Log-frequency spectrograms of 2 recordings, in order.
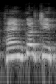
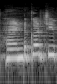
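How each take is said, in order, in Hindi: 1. d की ध्वनि silent रहती है। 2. d की ध्वनि साफ़ बोली जाती है। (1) "हैंकर चीफ पढ़ते हैं" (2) "हैंडकर चीफ नहीं पढ़ते हैं"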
